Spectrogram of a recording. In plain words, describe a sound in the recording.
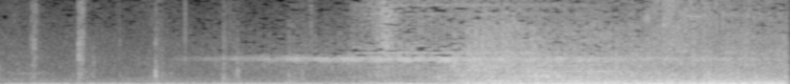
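An armoured vehicle's engine rumbles loudly as it rolls closer.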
